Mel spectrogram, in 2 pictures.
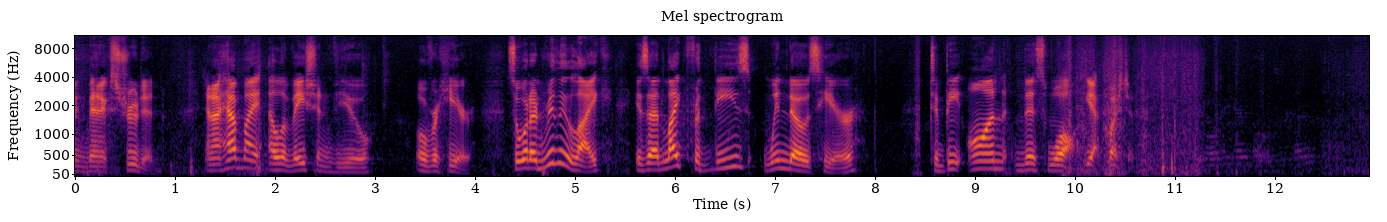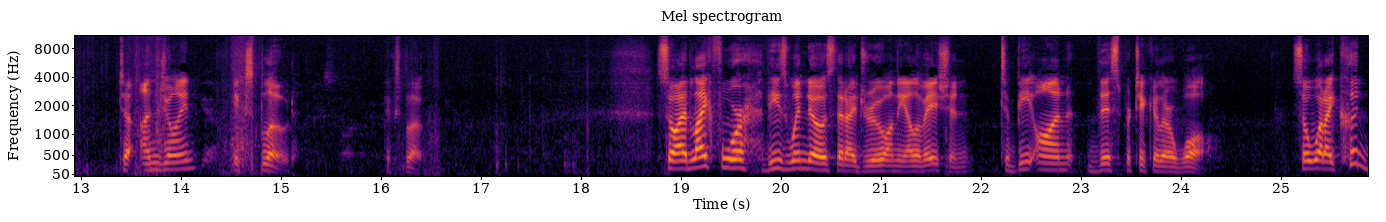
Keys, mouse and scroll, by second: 1.2 middle click, 2.2 click, 3.7 click, 5.2 right click, 7.0 click, 7.9 click, 19.8 click, 20.6 click, 25.0-25.7 scroll.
